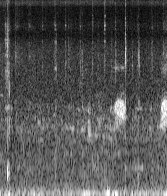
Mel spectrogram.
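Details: Grey francolin (teetar) calling: two short, harsh, bright notes of even pitch stand out near the end over a steady low rumble and faint background ticking.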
